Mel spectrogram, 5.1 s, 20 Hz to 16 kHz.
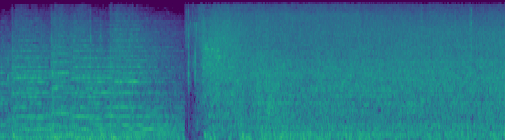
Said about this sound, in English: Hear that? The sound of water being poured on 800 degree rocks. If you were here in this sauna, you'd be so hot you wouldn't have the energy to move.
